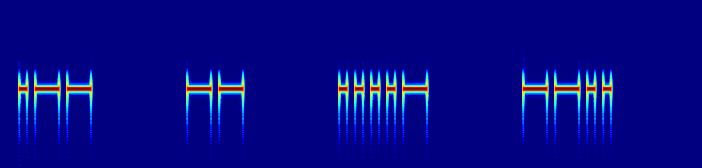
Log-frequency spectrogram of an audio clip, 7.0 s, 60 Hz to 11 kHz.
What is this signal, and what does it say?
Morse code, heard as a keyed tone, about 15 wpm, spaced as for 7 wpm, 700 Hz. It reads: WM4Z
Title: USA Call Signs - 4 Characters - 4x Character Spacing - 15wpm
